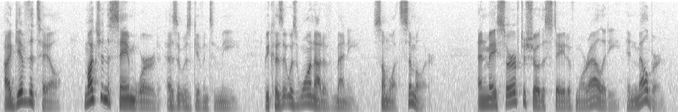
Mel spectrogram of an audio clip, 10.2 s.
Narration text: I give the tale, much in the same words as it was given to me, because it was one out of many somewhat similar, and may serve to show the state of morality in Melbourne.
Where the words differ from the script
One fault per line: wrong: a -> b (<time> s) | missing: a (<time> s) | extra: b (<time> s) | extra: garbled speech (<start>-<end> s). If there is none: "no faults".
wrong: words -> word (2.0 s)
